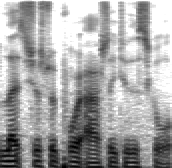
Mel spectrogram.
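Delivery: ordinary talk, nothing marked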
